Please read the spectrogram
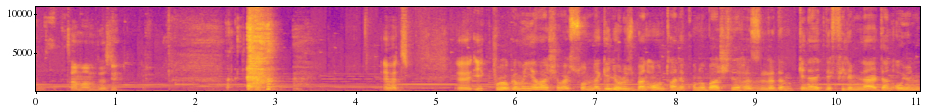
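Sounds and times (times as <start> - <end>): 
speech: 0.4 - 1.2, 4.4 - 11.0
person coughing: 2.4 - 3.5.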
